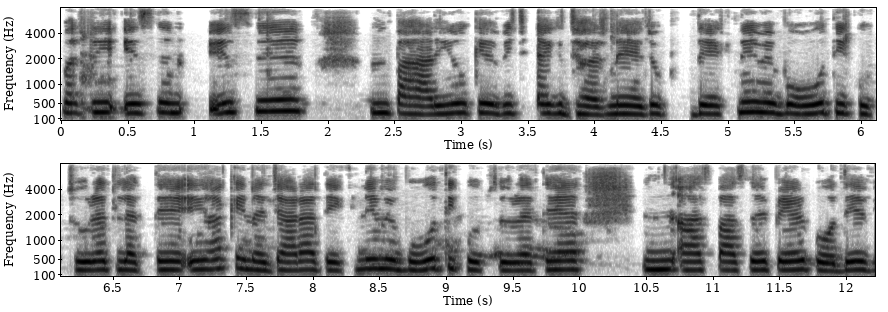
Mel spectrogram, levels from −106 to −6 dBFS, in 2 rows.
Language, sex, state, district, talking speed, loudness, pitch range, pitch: Hindi, female, Chhattisgarh, Korba, 165 wpm, -13 LUFS, 220-250 Hz, 230 Hz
